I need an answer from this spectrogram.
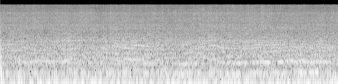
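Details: Western honey bees washboarding, rocking back and forth a few steps on the front of the hive: a steady, low, level droning hum.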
